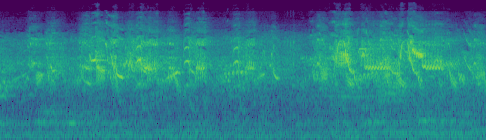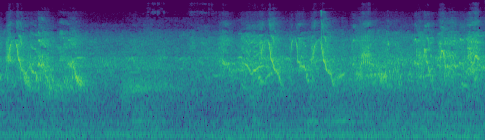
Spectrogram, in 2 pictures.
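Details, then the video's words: Early-morning chirping from a crowd of birds: sharp, rapid high-pitched tweets in bursts, busiest around the middle and final seconds, with no other sounds standing out. "Birds Chirping Sound"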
